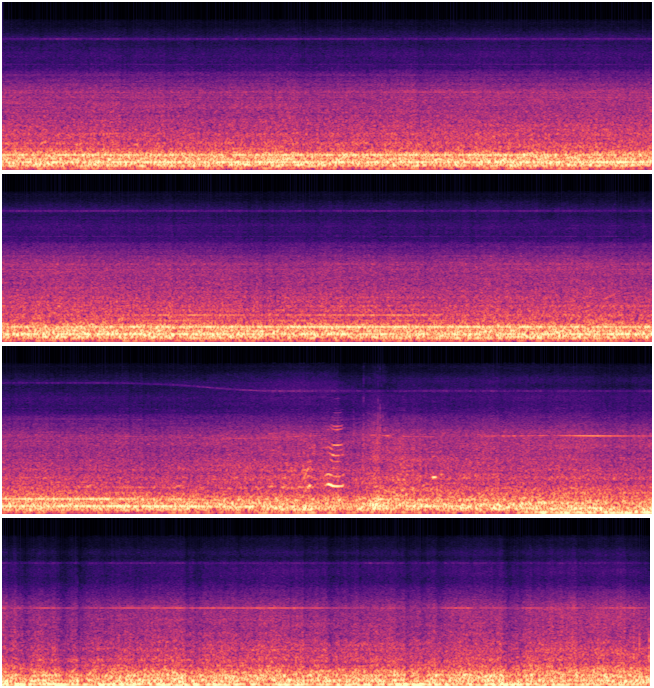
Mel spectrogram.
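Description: Light aircraft's engine and propeller droning loudly inside the cabin. About two-thirds of the way through, the engine note drops and its steady tones fade, leaving a rougher rush of wind noise: typical of power being reduced on the jump run before the skydivers exit.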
